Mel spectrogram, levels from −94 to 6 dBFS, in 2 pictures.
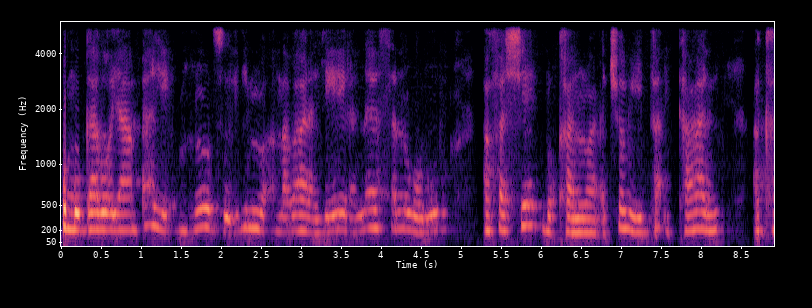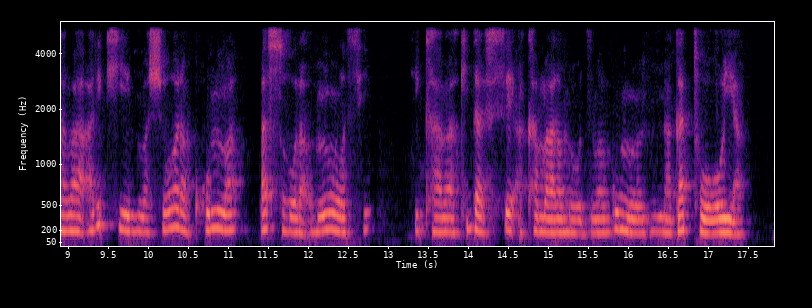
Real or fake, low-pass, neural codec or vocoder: fake; 5.4 kHz; codec, 24 kHz, 3 kbps, HILCodec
